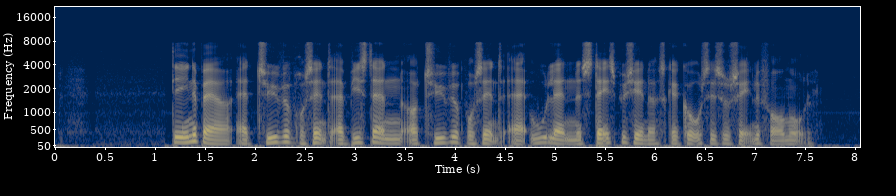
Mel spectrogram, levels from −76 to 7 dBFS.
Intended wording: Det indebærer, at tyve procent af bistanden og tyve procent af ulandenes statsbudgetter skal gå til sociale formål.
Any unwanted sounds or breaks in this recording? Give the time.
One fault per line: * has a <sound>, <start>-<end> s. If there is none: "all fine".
all fine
